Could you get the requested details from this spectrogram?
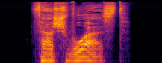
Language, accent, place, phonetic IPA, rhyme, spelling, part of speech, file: German, Germany, Berlin, [fɛɐ̯ˈʃvoːɐ̯st], -oːɐ̯st, verschworst, verb, De-verschworst.ogg
- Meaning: second-person singular preterite of verschwören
